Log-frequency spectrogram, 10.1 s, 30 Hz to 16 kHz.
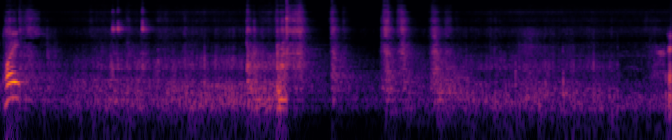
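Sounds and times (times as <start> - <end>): sheet metal clattering on grill: 0.1 - 2.9, 3.7 - 7.1.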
